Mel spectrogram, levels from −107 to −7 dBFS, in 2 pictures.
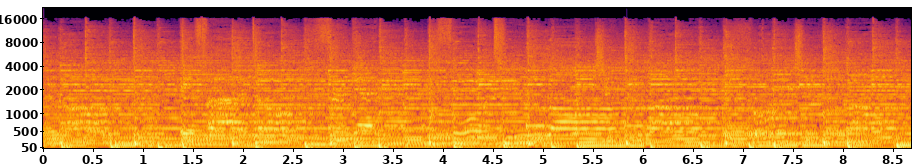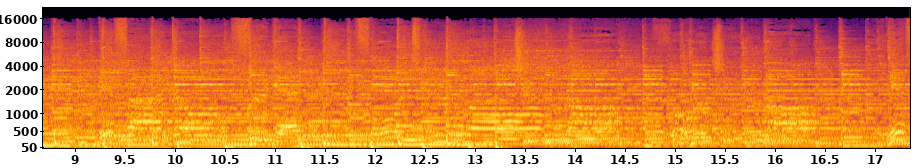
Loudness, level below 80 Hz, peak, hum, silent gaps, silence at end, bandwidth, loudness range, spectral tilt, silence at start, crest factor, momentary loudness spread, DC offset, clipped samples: -13 LUFS; -28 dBFS; 0 dBFS; none; none; 0 s; 16.5 kHz; 1 LU; -4.5 dB/octave; 0 s; 12 dB; 3 LU; under 0.1%; under 0.1%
